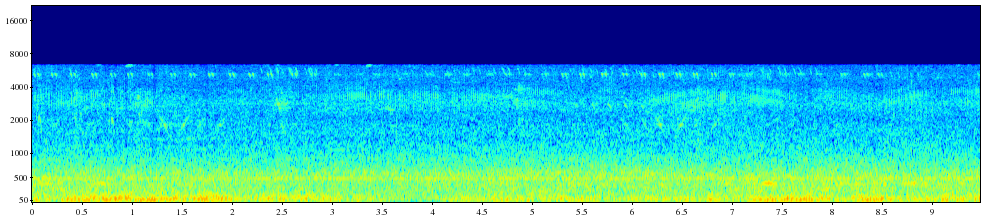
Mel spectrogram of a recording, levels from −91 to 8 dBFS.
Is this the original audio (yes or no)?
yes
